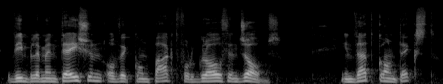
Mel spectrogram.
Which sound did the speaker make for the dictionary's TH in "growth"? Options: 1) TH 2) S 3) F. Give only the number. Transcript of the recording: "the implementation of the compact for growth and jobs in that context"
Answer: 1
